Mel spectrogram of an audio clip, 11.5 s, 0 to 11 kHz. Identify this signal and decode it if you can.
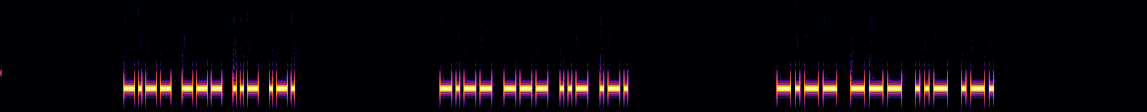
Morse code, heard as a keyed tone, about 29 wpm, 700 Hz. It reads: YOUR YOUR YOUR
